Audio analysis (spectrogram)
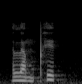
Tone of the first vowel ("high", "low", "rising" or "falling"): low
